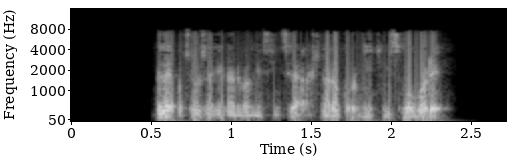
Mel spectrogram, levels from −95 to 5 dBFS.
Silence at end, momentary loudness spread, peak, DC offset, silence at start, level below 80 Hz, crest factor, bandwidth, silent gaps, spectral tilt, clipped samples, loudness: 0.4 s; 6 LU; -2 dBFS; under 0.1%; 0.55 s; -42 dBFS; 18 dB; 8.2 kHz; none; -6 dB/octave; under 0.1%; -19 LUFS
